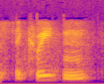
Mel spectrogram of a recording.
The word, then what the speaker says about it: secretin: For example, secretin, or sometimes pronounced as secretin, was a substance that was being injected into children around the mid-1990s, late 1990s.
